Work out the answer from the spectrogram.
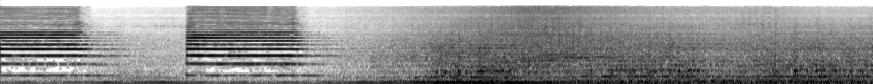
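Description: PNR diesel multiple unit sounding two horn blasts about a second long each, then passing close by with its diesel engines humming and its wheels running on the rails.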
